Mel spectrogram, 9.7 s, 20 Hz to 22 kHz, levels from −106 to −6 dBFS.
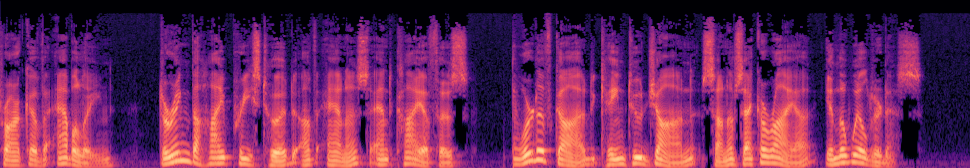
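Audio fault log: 3.00–3.03 s, 5.13–5.17 s, 7.32–7.36 s: compressed frames skipped. Sound jumps ahead roughly 40, 70 and 40 ms, multiples of a likely 10 ms frame.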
